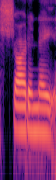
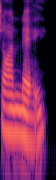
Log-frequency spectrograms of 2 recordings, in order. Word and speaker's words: Shauna: My name is not Chardonnay. It's Shauna.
